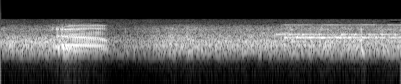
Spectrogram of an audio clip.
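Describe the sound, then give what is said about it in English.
A brief electronic telephone ring heard over radio static, a short trilling burst near the start, followed by a faint, steadier tone later amid hiss and talk. “I got a phone call coming in here. Let me grab this.”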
